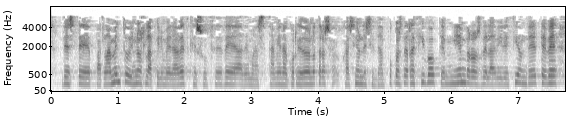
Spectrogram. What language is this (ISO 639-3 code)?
spa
